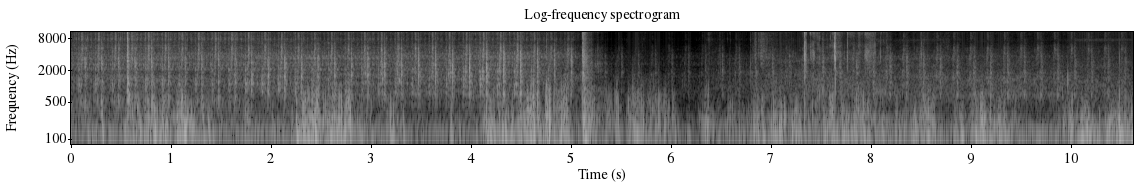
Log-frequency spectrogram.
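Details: 2015 Kia Rondo 4-door wagon, petrol engine idling with a steady, rapid knock running evenly throughout: engine knock.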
